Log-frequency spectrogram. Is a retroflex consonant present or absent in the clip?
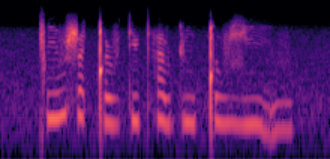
present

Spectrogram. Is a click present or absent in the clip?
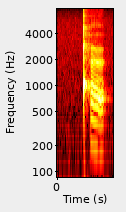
present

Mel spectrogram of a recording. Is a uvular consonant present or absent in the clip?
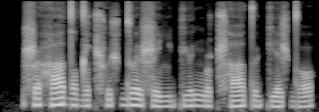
absent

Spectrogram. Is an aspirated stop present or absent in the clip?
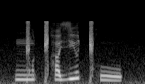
present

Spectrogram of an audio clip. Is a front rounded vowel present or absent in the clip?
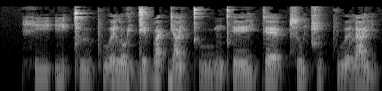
absent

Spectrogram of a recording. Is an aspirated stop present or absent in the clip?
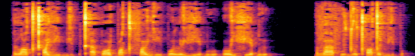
absent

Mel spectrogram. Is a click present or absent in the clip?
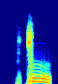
present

